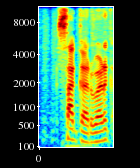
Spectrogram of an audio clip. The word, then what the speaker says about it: Zuckerberg: Con Mark Zuckerberg,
